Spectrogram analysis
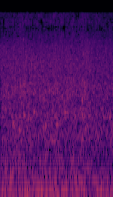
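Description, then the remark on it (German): A mountain stream babbles steadily over rocks, a dense, continuous rush of water with fine splashing texture, even throughout with no voices. “Der rauscht und plätschert so schön.”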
